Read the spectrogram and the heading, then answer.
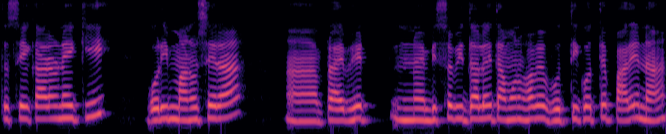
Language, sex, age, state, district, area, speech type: Bengali, female, 18-30, West Bengal, North 24 Parganas, rural, spontaneous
